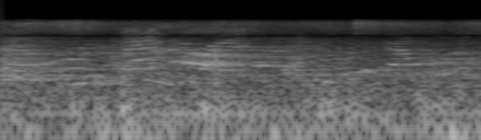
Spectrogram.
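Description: Young children's voices, high shouts and chatter, over a steady background din of many children playing.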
